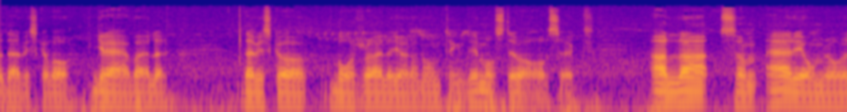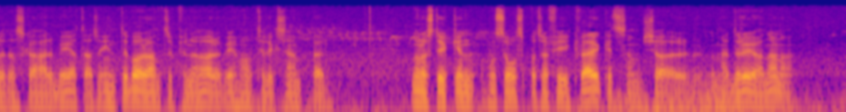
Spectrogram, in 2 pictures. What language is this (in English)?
Swedish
